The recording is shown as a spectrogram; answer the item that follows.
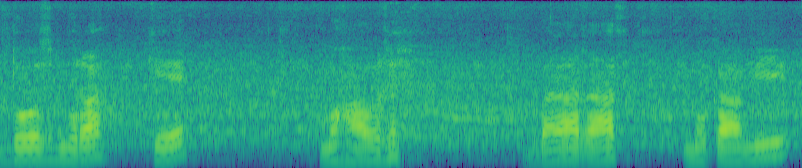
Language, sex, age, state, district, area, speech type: Urdu, male, 45-60, Delhi, North East Delhi, urban, spontaneous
